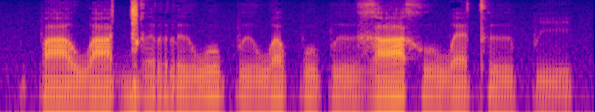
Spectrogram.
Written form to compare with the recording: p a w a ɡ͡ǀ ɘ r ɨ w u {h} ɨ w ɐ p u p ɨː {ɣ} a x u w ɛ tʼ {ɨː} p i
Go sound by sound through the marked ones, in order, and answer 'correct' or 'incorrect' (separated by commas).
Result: incorrect, correct, correct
